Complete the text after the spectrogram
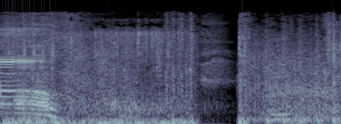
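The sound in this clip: A shotgun gunfire sound effect: noisy rattling gives way to a brief silence, then a sudden sharp blast bursts in loudly and decays into rough noise.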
